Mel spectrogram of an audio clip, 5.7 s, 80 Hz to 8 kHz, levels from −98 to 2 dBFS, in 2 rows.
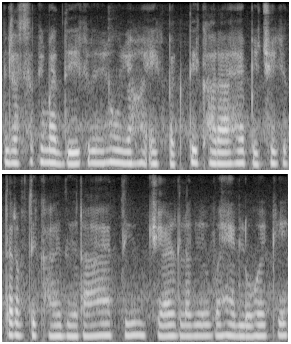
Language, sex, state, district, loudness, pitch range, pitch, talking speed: Hindi, female, Bihar, Katihar, -17 LUFS, 195-210 Hz, 200 Hz, 260 wpm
